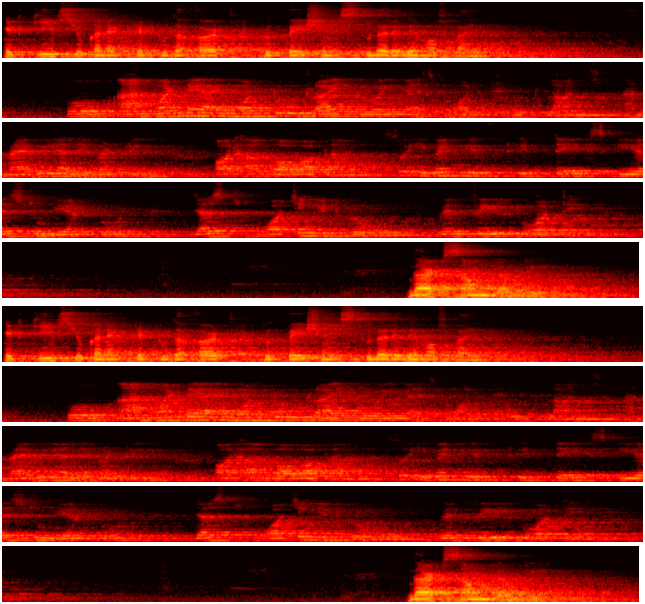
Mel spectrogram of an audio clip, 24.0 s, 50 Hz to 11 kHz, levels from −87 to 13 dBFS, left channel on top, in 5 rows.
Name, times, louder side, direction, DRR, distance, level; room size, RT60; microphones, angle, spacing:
voice 1, 0.0-3.7 22.3-23.3, equal, 5° right, 1 dB, 0.7 m, -27 dB
voice 2, 5.3-19.0, left 1 dB, 40° left, 0 dB, 1.8 m, -37 dB
27.5 x 9.3 x 5.0 m, 2.6 s
head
